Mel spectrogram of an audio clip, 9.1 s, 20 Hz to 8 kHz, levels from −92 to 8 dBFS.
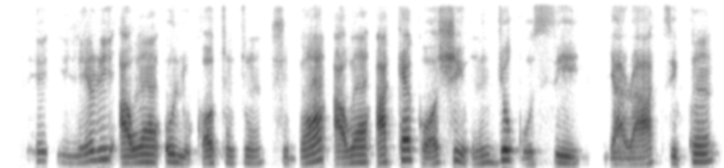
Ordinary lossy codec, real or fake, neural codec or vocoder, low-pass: Opus, 64 kbps; fake; codec, 16 kHz, 2 kbps, FunCodec, trained on Chinese and English, 25 frames a second; 7.2 kHz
